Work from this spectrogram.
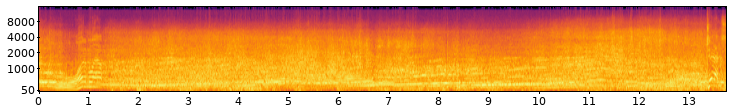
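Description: Grand American Modified race cars at Stockton 99 Speedway roar loudly and continuously as a close pack, engines revving and passing, with an announcer talking over the din.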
